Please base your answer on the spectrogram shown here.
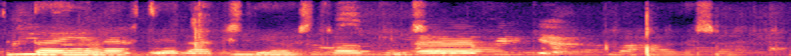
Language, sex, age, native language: Icelandic, female, 11, Icelandic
